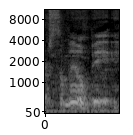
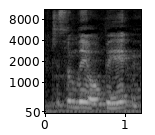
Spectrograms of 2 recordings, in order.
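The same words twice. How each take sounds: First: A breathy whisper to herself, pitched up; whispered aside. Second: Said in the usual way. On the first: Shown as a demonstration. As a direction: whisper it playfully while pouring. Measuring seasoning, talking to herself.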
